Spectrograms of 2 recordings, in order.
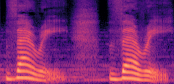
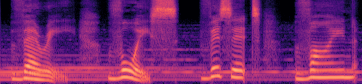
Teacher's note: Your top teeth touch your bottom lip. Very very feel your teeth on your lip.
